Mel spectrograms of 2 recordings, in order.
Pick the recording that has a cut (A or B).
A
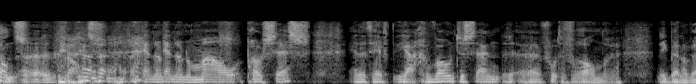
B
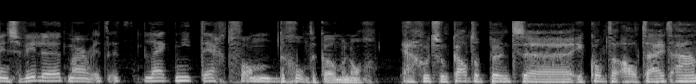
A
